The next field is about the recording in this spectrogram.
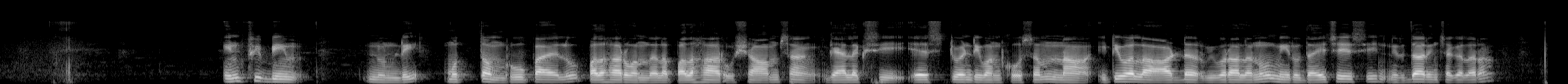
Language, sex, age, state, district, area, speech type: Telugu, male, 30-45, Telangana, Adilabad, rural, read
